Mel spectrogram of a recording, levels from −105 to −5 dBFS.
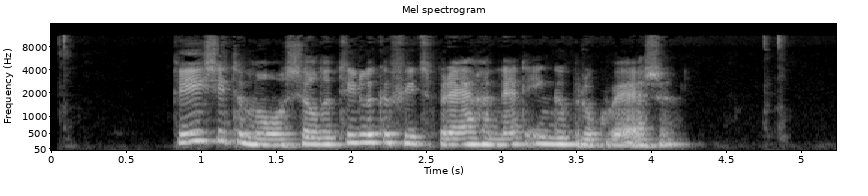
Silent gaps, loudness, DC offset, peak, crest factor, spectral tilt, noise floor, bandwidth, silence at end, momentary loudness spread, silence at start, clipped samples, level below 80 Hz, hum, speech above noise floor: none; -30 LUFS; under 0.1%; -16 dBFS; 16 dB; -7 dB/octave; -82 dBFS; 11.5 kHz; 1 s; 5 LU; 0.85 s; under 0.1%; -74 dBFS; none; 53 dB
